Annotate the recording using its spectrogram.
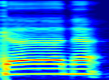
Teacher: کا الف مدہ ہے، ایک الف کی مقدار کے برابر کھینچ کر پڑھیں گے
